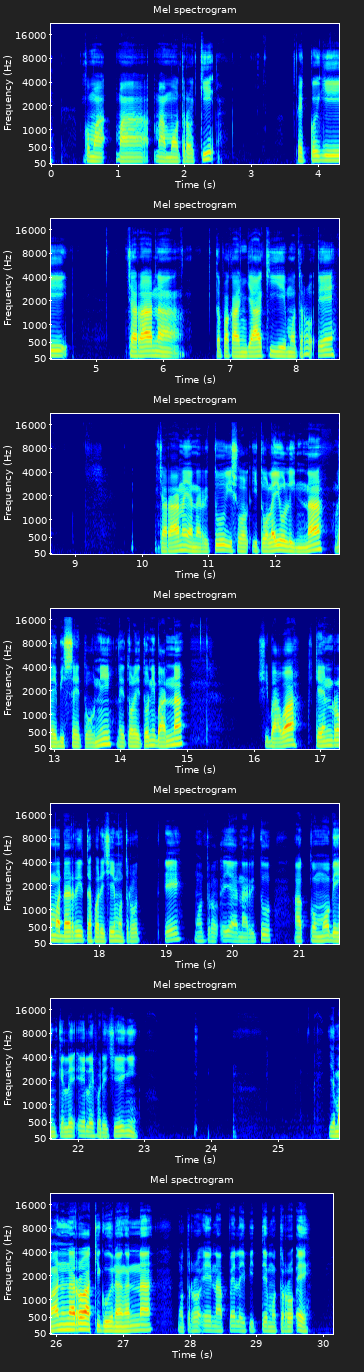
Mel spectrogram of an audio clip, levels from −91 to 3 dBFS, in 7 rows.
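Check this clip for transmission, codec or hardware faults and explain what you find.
No faults turn up in the clip.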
